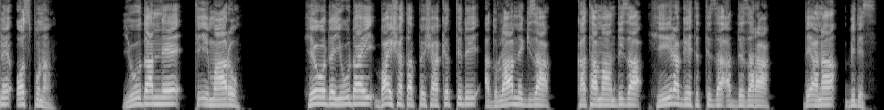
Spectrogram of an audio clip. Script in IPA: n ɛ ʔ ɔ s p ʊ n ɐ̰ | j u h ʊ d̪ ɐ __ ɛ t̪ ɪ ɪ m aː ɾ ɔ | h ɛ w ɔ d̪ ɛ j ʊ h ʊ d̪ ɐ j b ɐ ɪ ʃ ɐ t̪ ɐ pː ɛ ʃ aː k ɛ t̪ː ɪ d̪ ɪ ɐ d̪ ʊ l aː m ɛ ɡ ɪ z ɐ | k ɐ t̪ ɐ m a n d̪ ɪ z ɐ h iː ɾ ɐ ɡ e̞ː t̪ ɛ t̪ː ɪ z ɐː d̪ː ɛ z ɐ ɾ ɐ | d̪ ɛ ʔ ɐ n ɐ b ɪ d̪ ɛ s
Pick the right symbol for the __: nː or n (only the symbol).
nː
